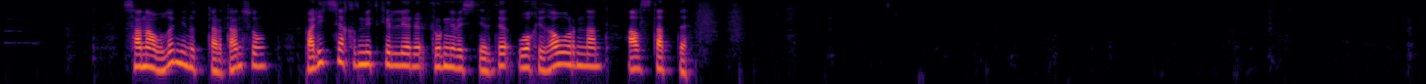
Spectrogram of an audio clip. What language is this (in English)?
Kazakh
